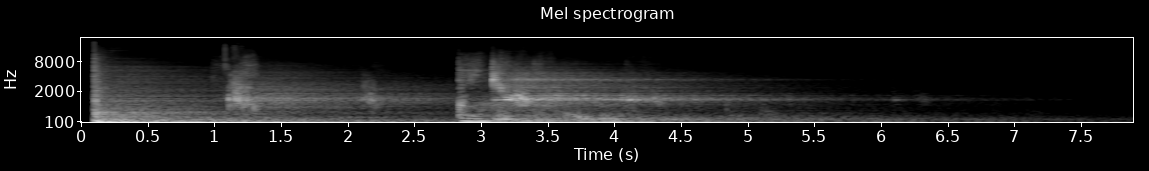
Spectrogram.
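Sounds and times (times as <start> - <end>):
big dark cinematic sound design hit: 0.1 - 6.0.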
